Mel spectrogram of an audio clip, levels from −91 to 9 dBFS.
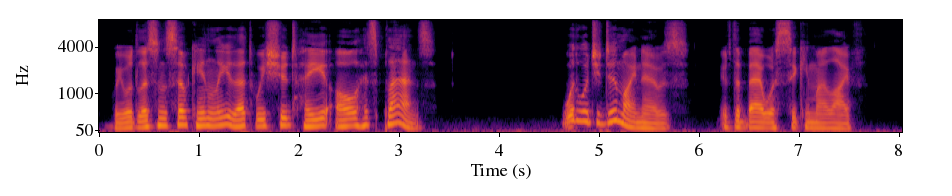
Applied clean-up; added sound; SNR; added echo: neural mask model Resemble Enhance denoiser.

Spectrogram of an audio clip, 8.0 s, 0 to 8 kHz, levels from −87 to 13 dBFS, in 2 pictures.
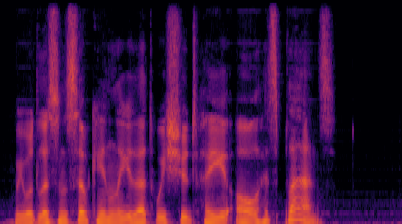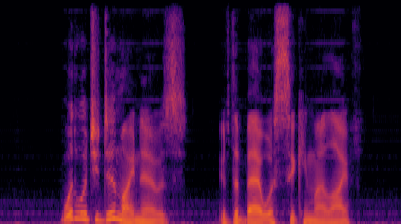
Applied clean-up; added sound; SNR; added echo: neural separator model SepFormer DNS4.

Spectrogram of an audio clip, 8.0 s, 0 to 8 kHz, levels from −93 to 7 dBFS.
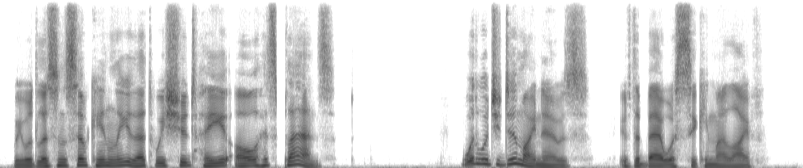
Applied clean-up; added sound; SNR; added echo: neural diffusion model UNIVERSE++.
